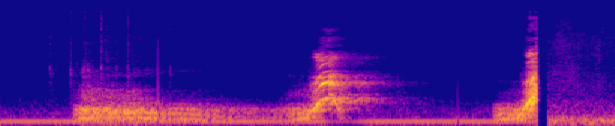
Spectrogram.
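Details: Miniature dachshund indoors giving three separate sharp barks spaced over about four seconds, the first lower and drawn out, the later two short, rising and higher pitched, with a steady low hum behind.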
